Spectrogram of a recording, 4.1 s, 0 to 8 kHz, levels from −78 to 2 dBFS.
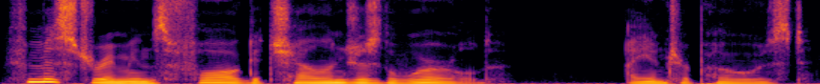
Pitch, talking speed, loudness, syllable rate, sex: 145 Hz, 145 wpm, -16 LUFS, 5.0 syllables/s, female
